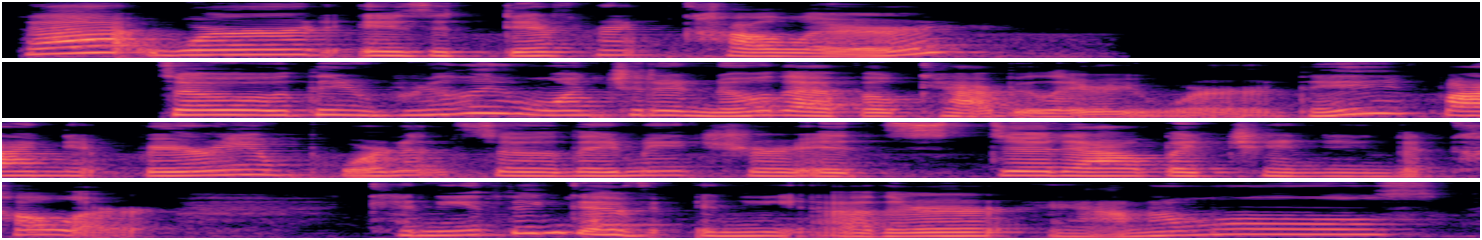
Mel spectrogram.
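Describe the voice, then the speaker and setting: A woman's voice: a little high, moderate pace, fairly bright tone. A woman teacher reading aloud to young children, explaining as she goes and asking questions in an exaggerated, encouraging way. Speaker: kindergarten teacher.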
